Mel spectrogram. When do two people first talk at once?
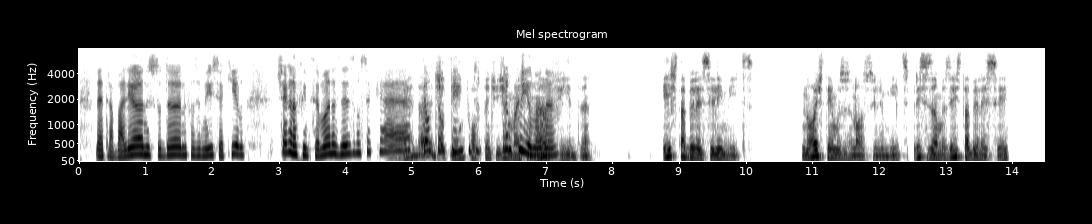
4.7 s

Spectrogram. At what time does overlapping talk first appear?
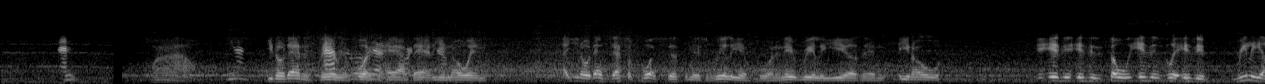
3.2 s

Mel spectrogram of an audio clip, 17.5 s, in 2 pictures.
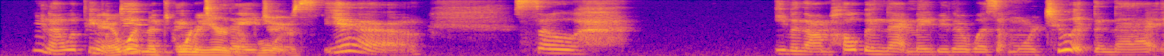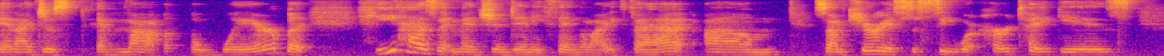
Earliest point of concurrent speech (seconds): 0.7 s

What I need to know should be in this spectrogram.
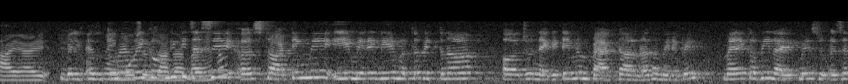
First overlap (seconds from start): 0.9 s

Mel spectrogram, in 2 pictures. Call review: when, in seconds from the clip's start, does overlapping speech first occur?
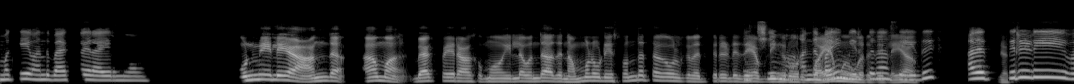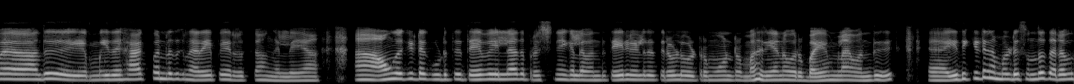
7.4 s

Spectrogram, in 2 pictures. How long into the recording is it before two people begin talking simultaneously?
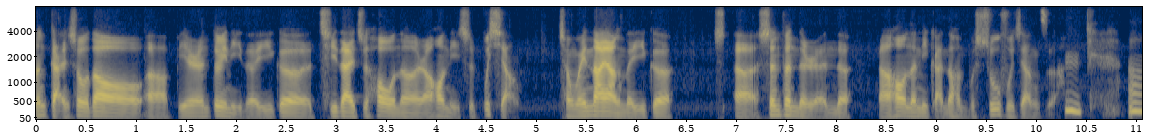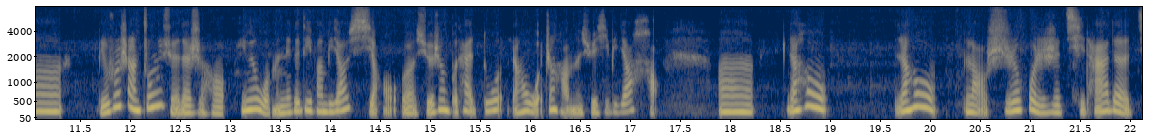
none

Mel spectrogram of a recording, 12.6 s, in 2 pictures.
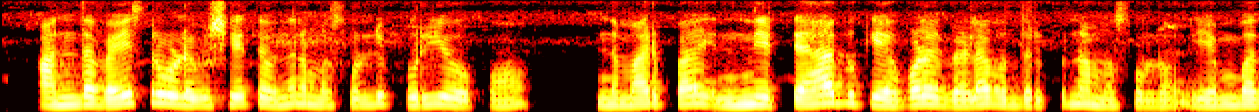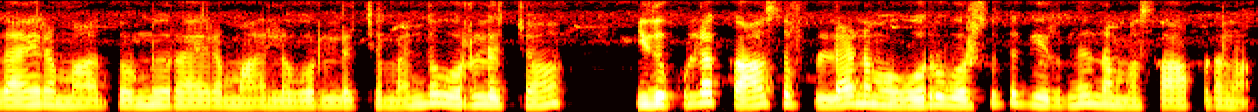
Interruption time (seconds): none

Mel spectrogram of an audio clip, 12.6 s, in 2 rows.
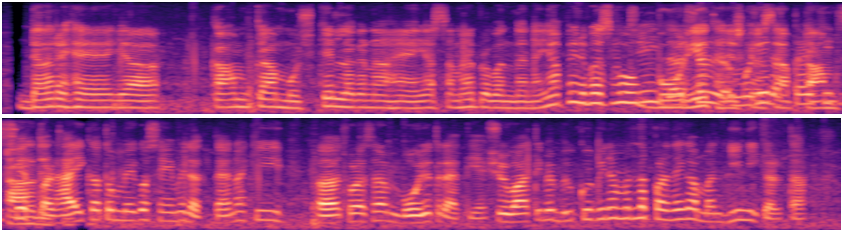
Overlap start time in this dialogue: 4.7 s

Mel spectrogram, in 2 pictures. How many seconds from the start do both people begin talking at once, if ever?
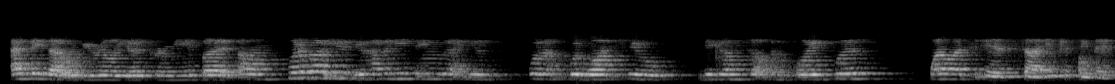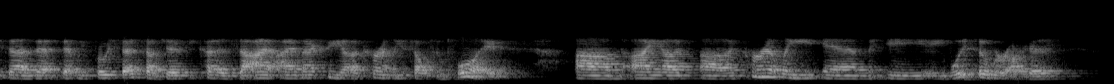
none

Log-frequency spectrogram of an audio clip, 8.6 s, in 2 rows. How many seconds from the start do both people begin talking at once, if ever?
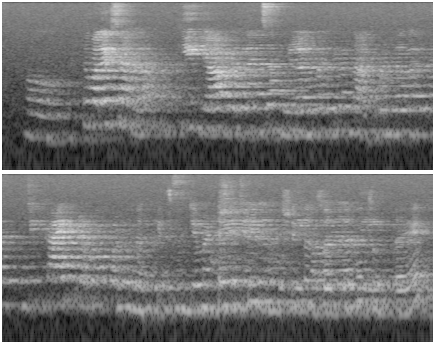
5.5 s

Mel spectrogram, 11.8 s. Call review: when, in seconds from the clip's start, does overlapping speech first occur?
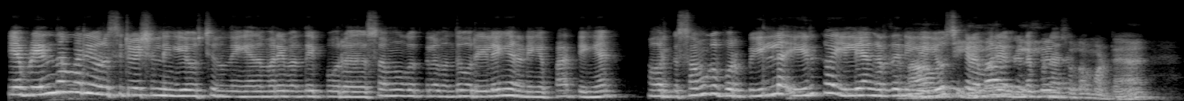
9.0 s

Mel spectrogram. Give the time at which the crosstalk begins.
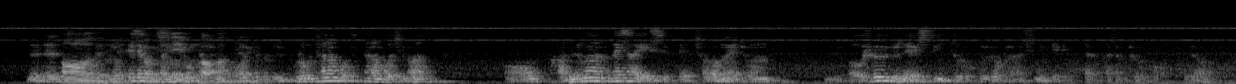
0.6 s

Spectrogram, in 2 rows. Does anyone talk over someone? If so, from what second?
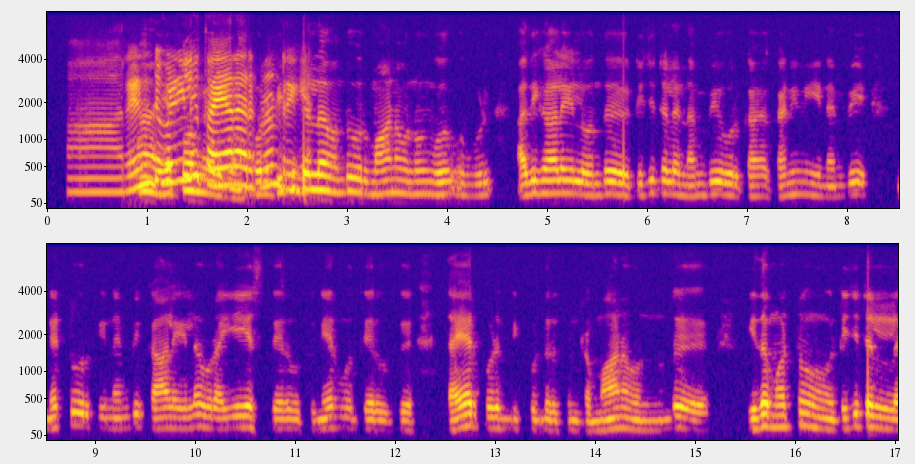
1.0 s

